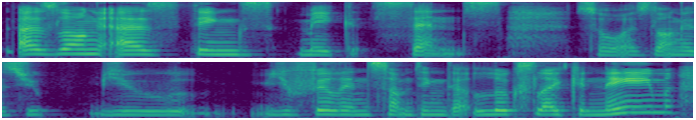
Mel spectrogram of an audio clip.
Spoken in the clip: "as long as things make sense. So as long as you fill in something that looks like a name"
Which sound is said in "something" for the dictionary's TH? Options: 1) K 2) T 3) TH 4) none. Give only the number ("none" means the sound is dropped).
3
